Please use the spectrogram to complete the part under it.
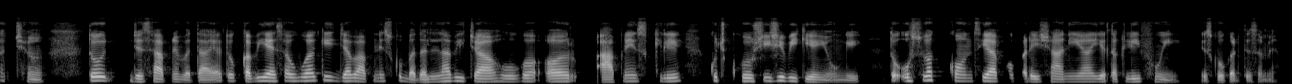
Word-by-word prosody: अच्छा, 110 -2 -6 0.5
तो 180 0 +6 0.3
जैसा 135 -4 +1
आपने 120 - -1
बताया, 105 0 0
तो 155 - -1
कभी 165 +1 +4
ऐसा 155 +1 +2
हुआ 170 +2 +2
कि 190 -1 +2
जब 155 0 +3
आपने 140 +1 -1
इसको 150 - -6
बदलना 125 +6 0
भी 160 +1 -3
चाहा 135 -2 +7
होगा 135 +1 -2 0.2
और 140 0 +2 0.2
आपने 115 +6 +3
इसके 145 0 -6
लिए 150 +3 +1 0.3
कुछ 170 - -1 0.2
कोशिशें 155 +3 +2
भी 160 -2 +2
किए 120 -3 +1
ही 110 - -3
होंगी, 100 -1 -6 0.3
तो - - +3
उस 165 - -2
वक़्त 200 0 +2
कौन-सी 150 +1 +1
आपको 150 - -14
परेशानियाँ 130 +1 0
या 130 - 0
तकलीफ 130 +1 -5
हुईं, 115 -5 -7 0.2
इसको - - -3
करते - - -4
समय? - - -12
145 Hz, 180 wpm, -27 LUFS, 125-155 Hz, 0.5 s, चाहा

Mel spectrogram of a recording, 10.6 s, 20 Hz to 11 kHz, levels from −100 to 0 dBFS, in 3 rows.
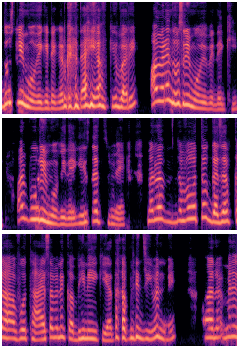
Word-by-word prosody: दूसरी 350 +5 +4
मूवी 210 -9 +2
की 190 - -2
टिकट 195 +6 -2
कटाई 265 +3 +5
अबकी 250 -1 -1
बारी 220 +5 +1 0.3
और 385 +1 +4
मैंने 410 +2 +3
दूसरी 320 -3 +4
मूवी 205 -8 -2
भी 170 0 -9
देखी 160 +1 -12 0.3
और 370 - -1
पूरी 335 -2 +4
मूवी 210 -5 -1
देखी 200 +7 -4
सच 265 -3 -4
में। 180 -4 -8 0.4
मतलब 300 -4 -2
वो 355 +1 +2
तो 395 +2 -4
गज़ब 270 +1 +2
का 260 -3 +1
वो 250 +2 -3
था, 225 -4 -5
ऐसा 235 +6 -2
मैंने 275 +1 -3
कभी 235 +1 -1
नहीं 245 -1 0
किया 195 -2 -6
था 290 - -6
अपने 260 +3 -1
जीवन 240 +2 -2
में 230 - -9 0.5
और 270 - +2
मैंने 300 +3 -3
255 Hz, 210 wpm, -22 LUFS, 220-290 Hz, 0.5 s, कटाई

